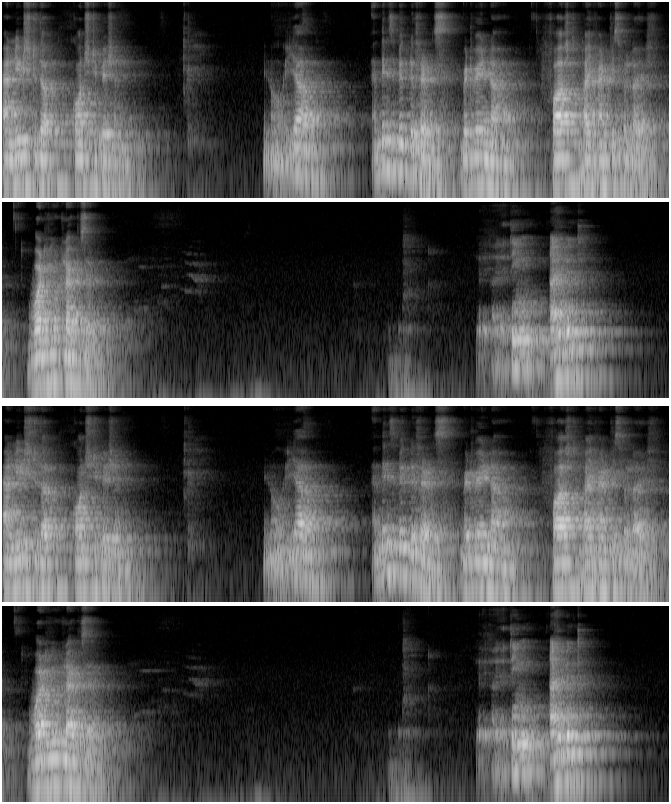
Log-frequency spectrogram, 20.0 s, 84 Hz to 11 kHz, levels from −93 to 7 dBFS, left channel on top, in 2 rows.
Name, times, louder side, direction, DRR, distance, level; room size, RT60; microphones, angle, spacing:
voice 1, 0.0-0.8 1.1-1.8 3.9-4.8 5.5-7.6 8.2-9.7 10.4-11.4, left 1 dB, 75° left, 0 dB, 1.1 m, -21 dB
voice 2, 17.2-18.0 18.2-18.7, right 1 dB, 20° right, -2 dB, 1.1 m, -22 dB
5.3 x 3.9 x 5.3 m, 1.3 s
head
